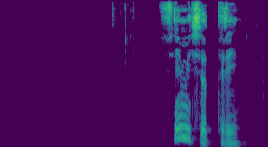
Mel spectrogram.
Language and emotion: Russian, positive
